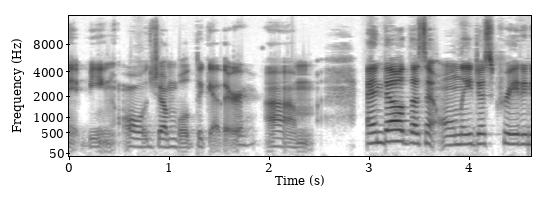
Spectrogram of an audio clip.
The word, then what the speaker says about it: endl: This is an endl, pronounced endl.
